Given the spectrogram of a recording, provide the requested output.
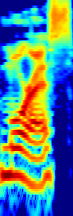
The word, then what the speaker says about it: Maurice: Yeah, I think you would really like Morris, which is spelled like Maurice, but they say Morris because they're British.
